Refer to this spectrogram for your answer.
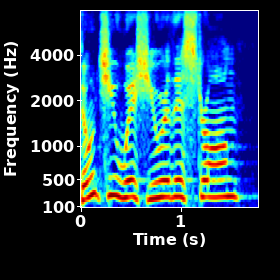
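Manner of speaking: acted-out very high, loud, shrill jeering shout. Rounding the bases after a home run, speaker retells yelling at a baseball legend: retelling a mocking yell. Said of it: "I yelled at Pete Rose".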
